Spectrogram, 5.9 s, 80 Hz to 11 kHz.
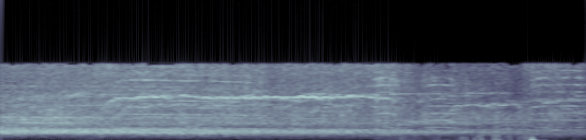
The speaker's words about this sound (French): Est-ce qu'on peut donner des cris de joie de 25 ans?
